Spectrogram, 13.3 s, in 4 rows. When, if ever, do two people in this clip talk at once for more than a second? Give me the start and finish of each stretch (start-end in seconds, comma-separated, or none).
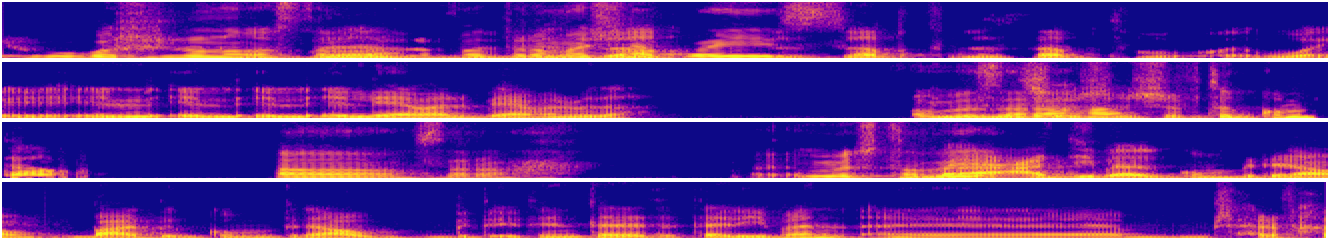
0.6-2.2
